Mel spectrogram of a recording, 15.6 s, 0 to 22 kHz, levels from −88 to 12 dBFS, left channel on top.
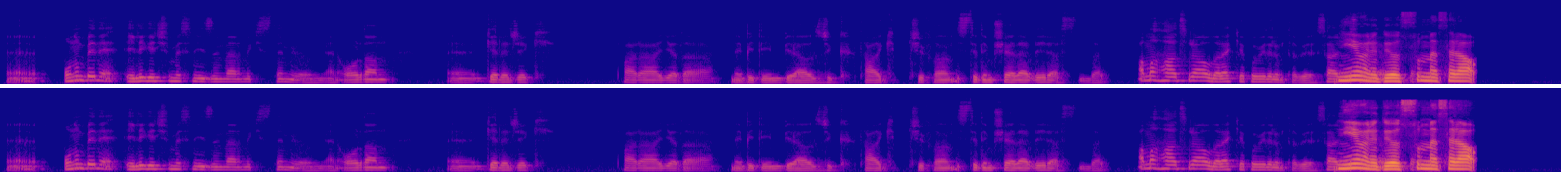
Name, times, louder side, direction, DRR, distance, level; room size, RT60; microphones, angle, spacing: voice 1, 0.1-3.9 4.5-5.5 6.2-11.1 11.4-14.1, equal, 5° left, 4.2 m, -42 dB
voice 2, 13.4-14.8, right 3 dB, 65° right, 0.7 m, -22 dB
head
